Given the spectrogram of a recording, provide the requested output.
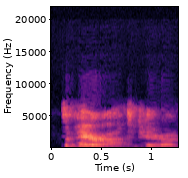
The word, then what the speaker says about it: Tepera: Ryan Tepera, okay.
